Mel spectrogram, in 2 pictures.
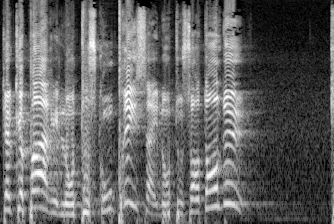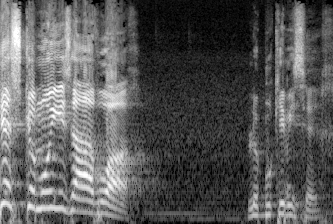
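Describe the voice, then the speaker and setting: A man delivers a sermon as pastor, his voice sitting high for a man. His pitch leaps and dips constantly, dropping to hushed asides and then rising to loud rallying calls. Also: a little slow. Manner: lively preaching, sudden drops to soft asides and rises to loud calls.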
